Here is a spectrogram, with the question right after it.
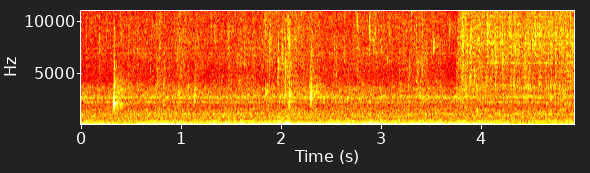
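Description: Water runs steadily from a sink tap while kale is rinsed, a constant close splashing rush with faint clinks and small bright spatters over about five seconds, no voices.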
